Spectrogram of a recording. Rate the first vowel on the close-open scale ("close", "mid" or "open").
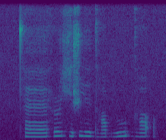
open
